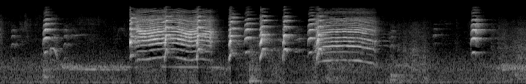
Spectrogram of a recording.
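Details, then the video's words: Aviary White-headed Black Bulbul chick of the Indian-area subspecies giving long grating rasps mixed with a quick run of short clicking notes. "White Head Black Bulbul Chick"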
